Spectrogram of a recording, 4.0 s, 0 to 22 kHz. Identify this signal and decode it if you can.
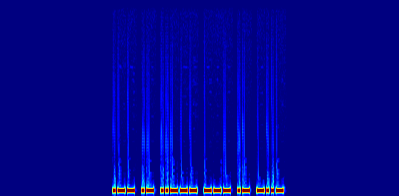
Morse code, heard as a keyed tone, about 47 wpm, 700 Hz. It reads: WA2OAX
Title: USA Call Signs - 6 Characters - 4x Character Spacing - 50wpm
